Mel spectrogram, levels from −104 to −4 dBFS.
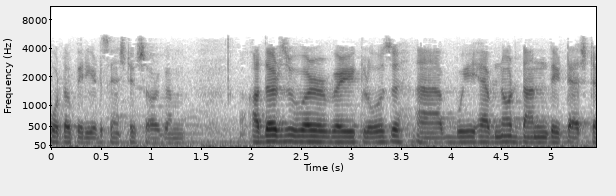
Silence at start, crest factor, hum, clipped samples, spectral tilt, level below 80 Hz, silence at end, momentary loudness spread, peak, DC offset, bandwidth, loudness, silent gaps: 0 s; 18 dB; none; under 0.1%; -11.5 dB/octave; -52 dBFS; 0 s; 14 LU; -12 dBFS; under 0.1%; 5.4 kHz; -29 LUFS; none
